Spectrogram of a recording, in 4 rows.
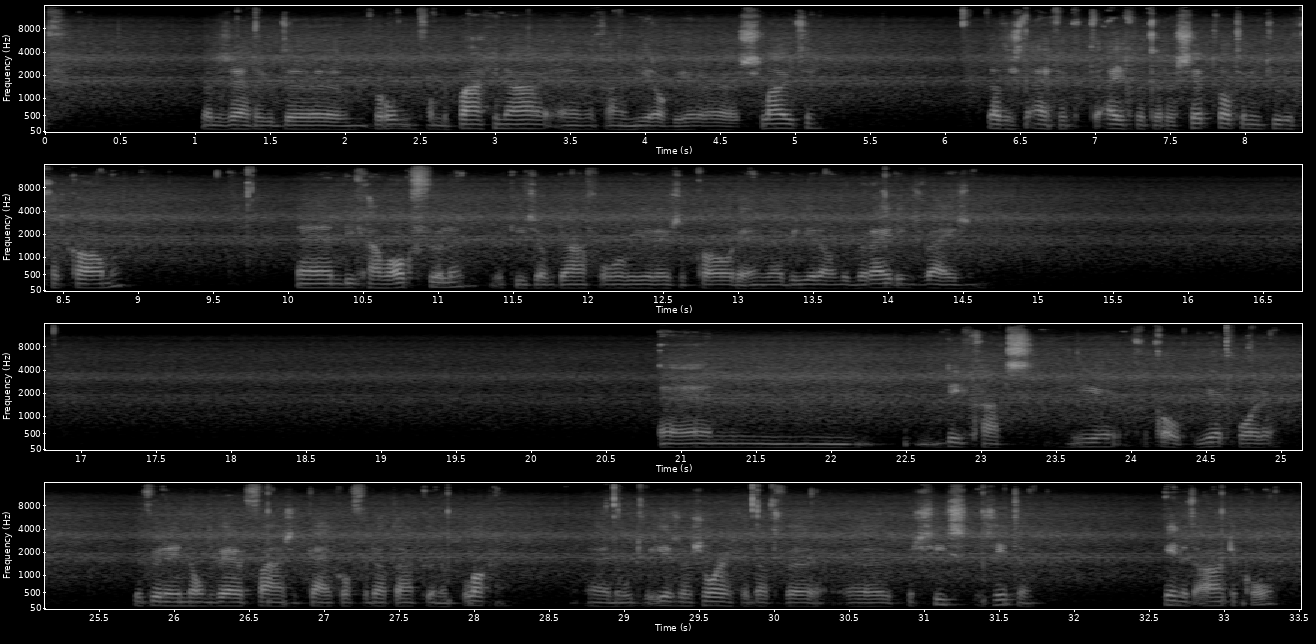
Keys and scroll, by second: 1.1 >, 3.5 <, 4.6 /, 9.5 Tab, 23.9 c, 24.5 Tab, 28.8 Tab, 29.7 super+Tab, 29.8 super+Tab.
